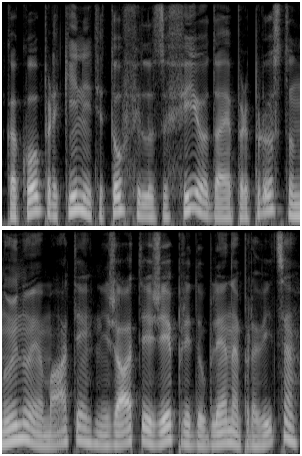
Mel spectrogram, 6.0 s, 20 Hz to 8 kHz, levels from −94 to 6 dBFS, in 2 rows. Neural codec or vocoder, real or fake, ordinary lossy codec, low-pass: none; real; none; none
